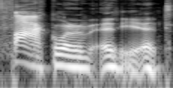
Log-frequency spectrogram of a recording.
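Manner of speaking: fed-up, disgusted, self-scolding tone. Retelling how a friend judged his own tattoo: imitating someone saying it in disgust. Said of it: "shake his head in disgust and go".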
